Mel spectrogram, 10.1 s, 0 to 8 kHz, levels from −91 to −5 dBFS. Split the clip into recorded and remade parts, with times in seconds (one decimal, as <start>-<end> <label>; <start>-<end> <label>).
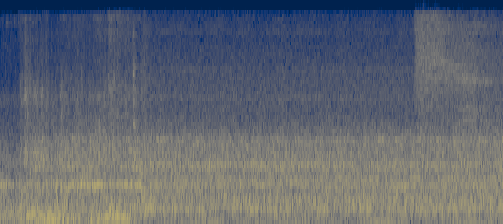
0.0-10.1 recorded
